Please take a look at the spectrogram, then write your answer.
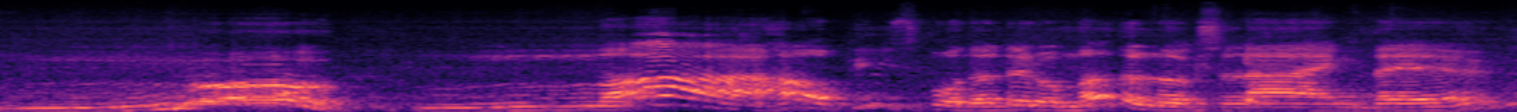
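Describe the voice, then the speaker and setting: A man puts on a character voice and speaks at a very slow pace. There is clear background noise and a slight echo. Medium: stage play. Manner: slow, gentle, lowing.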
